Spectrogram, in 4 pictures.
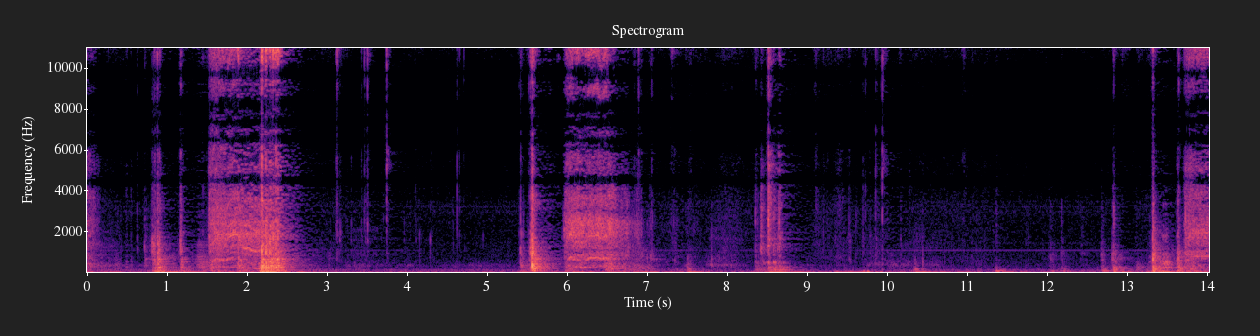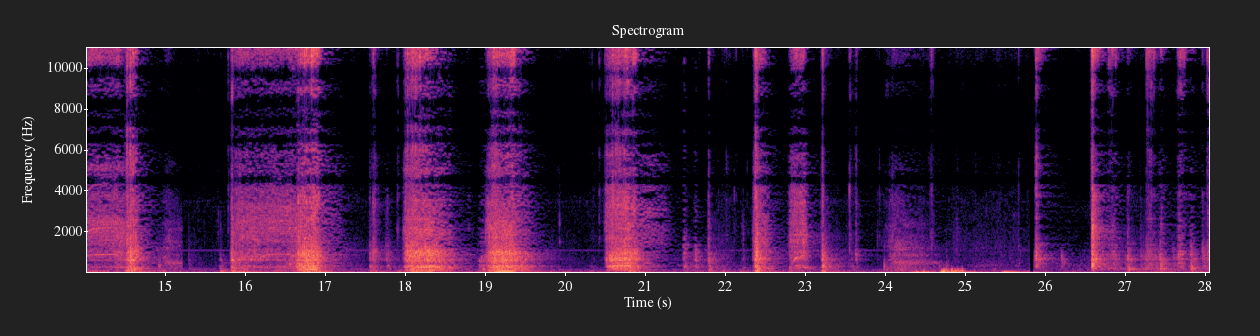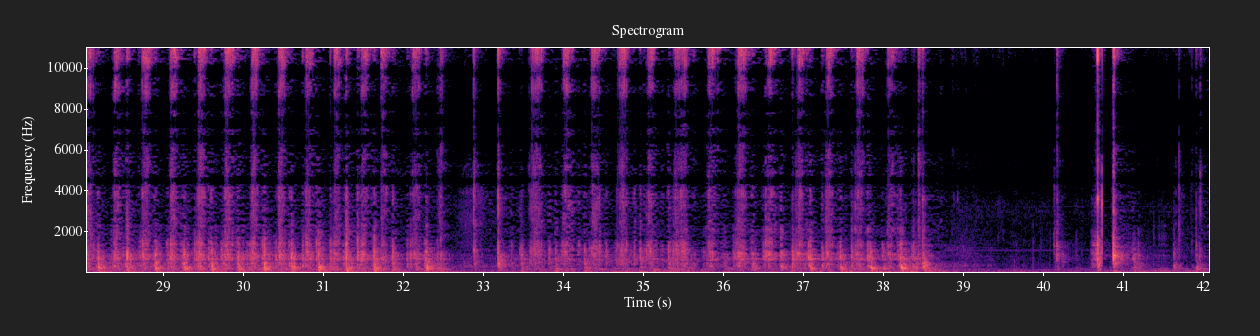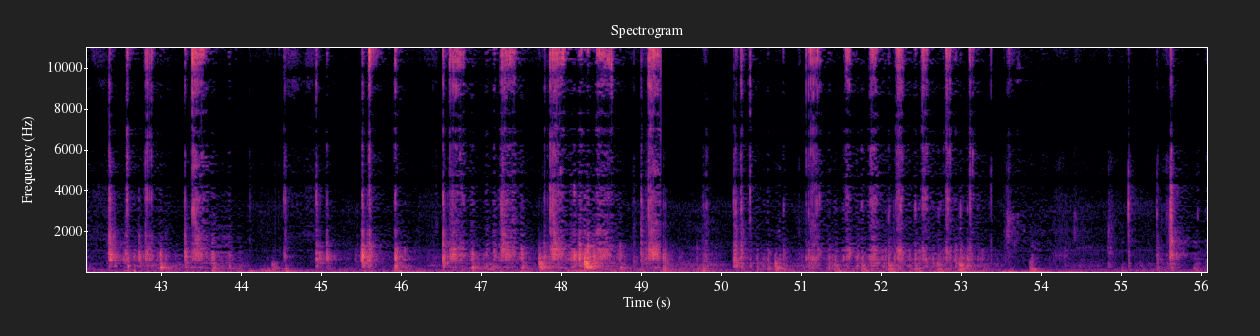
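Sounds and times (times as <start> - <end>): power tool bursts: 1.5 - 2.6, 6.0 - 6.9.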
